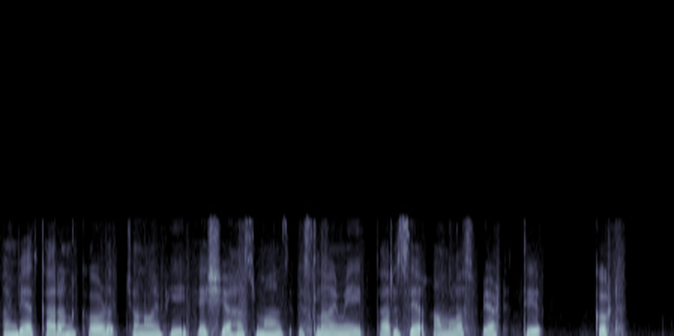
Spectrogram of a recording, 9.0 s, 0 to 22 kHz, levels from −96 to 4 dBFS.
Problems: constant background noise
